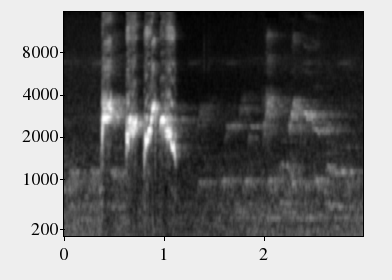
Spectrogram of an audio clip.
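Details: Caged red-whiskered bulbul song for stimulating birds: one loud phrase of four rapid, rolling whistled notes, followed by softer faint chirps.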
